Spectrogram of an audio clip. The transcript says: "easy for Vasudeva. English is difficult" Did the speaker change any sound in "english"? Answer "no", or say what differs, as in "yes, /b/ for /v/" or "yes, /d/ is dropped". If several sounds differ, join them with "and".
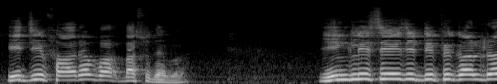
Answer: yes, /s/ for /ʃ/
